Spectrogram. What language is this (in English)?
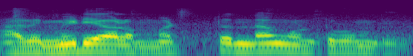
Tamil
